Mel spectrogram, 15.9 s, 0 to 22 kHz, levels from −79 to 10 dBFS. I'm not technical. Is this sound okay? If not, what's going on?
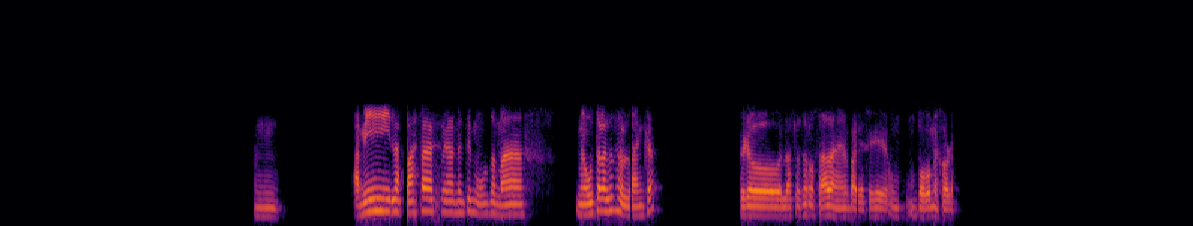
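No. The call ran through the G.729 codec, a low-rate phone codec that rebuilds speech from a simple model of the voice. Everything above about 3.7 kHz is cut off, so the whole clip sounds muffled, slightly rough and synthetic.

There is also VoIP packet loss concealed by the speech codec. Pieces of the signal went missing, and the decoder filled each hole by stretching the last bit of sound and letting it fade. This happens at 0.74–0.84, 2.50–2.56, 5.78–5.91, 7.47–7.60, 9.03–9.27 and 11.97–12.10 s, where the sound turns buzzy or smeared and stays weak briefly afterward.

Finally, there is a gap between chunks. The audio was handled in pieces about 3 seconds long, with a short silence left at each join. You hear three tiny hard-edged dropouts of about 21 ms each, at 5.38, 8.40 and 11.42 s.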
